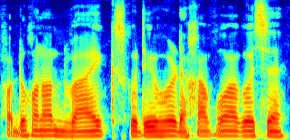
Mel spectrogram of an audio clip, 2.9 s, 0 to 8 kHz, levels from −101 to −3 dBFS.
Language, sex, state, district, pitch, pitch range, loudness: Assamese, male, Assam, Sonitpur, 100 Hz, 95-105 Hz, -16 LUFS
